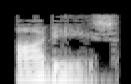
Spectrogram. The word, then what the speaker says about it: ades: They greet each other with aids pronounced Adis.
